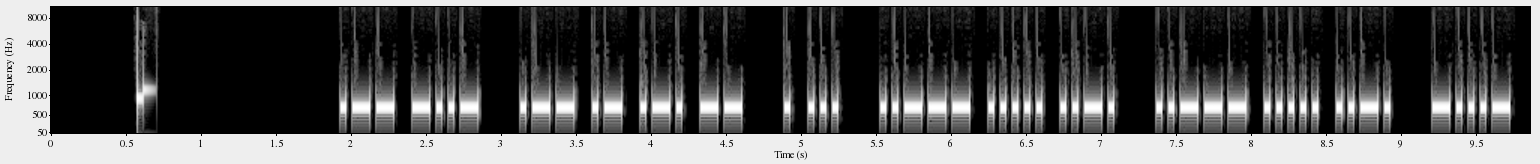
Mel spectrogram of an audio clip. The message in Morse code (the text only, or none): WX WARM ES 25F 25F <BT>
